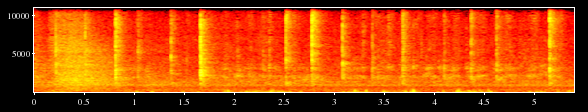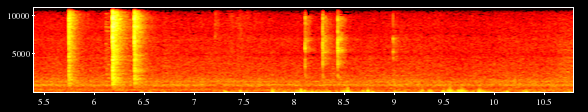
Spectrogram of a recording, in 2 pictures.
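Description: Scattered sharp clicks and taps of kitchen utensils on dishes, over a steady fan-like hum, with a brief hiss in the first second.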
